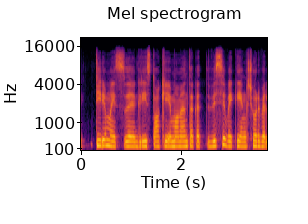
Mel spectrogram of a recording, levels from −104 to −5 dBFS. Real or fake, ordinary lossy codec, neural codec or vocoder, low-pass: real; Opus, 64 kbps; none; 14.4 kHz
